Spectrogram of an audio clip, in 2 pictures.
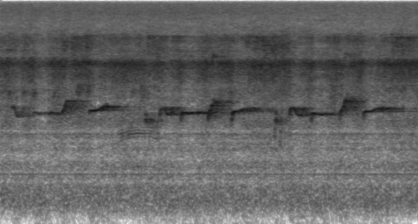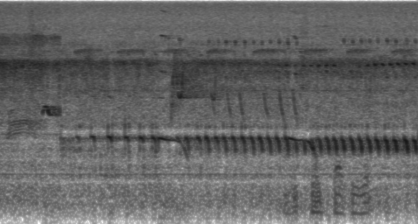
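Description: Wild forest birdsong: short phrases of whistled notes stepping up and down for about six seconds. Then a rapid, even pulsing trill takes over, with a steady high insect-like buzz underneath.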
